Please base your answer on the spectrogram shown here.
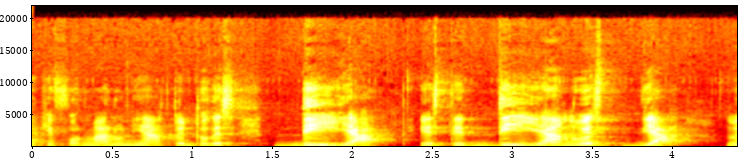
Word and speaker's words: día: Entonces, día, día no es ya, no es un monosílabo, es día. Hay la sílaba di y la sílaba a, día, entonces es una palabra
